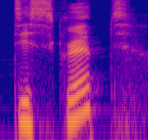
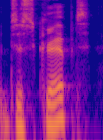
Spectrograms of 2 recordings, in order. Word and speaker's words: Descript: So I'm going to say Descript, like description. I guess if you say description, that's how you pronounce it.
